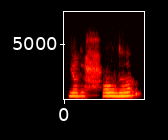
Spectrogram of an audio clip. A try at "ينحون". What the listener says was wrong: Yeah, make the ha more deeper. Yanhaun.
